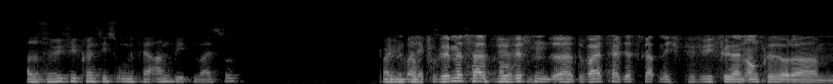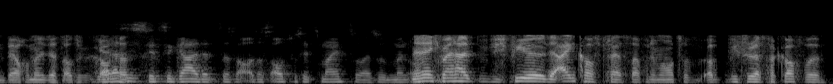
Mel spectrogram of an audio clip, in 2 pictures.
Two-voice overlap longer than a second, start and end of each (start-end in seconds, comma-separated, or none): 3.8-5.4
